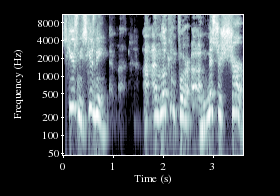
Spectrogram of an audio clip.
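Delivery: high little halfling voice. Narrating a game scene, the speaker voices a halfling approaching the group: little halfling voice. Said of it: "this little halfling comes up".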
